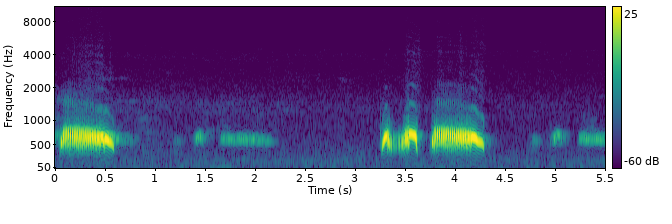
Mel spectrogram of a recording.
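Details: A spotted dove kept as a decoy to lure wild birds. It gives urgent 'thúc' coos: a long low coo trailing off, soft quiet murmurs, then a full phrase of two short notes and a sustained falling coo.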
